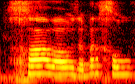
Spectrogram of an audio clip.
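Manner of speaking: "خا" with a rasped throat fricative; throaty kha. Shown as a demonstration. Teacher drills the letter kha, "خا" with throaty friction. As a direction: scrape the first sound of "خو". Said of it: "خا پڑھنا ہے".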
